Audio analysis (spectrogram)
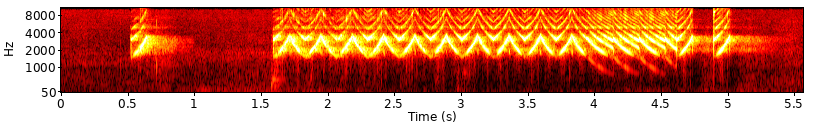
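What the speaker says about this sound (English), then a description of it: "All right, I can check out this alarm system," The aftermarket alarm on a 2019 Bashan Brozz 250 dual-sport motorcycle gives a short chirp, then a loud, close warbling siren that rises and falls rapidly for about three seconds before cutting off with a final chirp.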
